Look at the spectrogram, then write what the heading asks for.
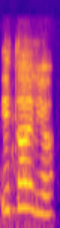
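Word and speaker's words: إيطاليا: way I write it, but it's the same way you pronounce it in the actual country itself. Joe, what do you read here? Italia? Eh, Italia.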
